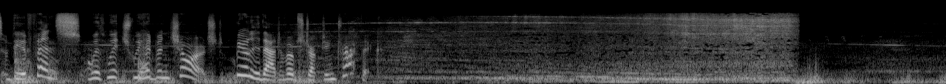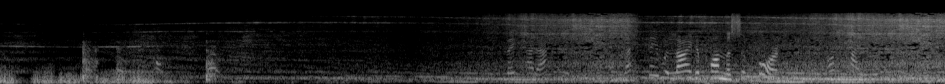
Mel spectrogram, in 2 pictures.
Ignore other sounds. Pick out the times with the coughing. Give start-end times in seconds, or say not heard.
0.1-1.6, 10.2-11.7.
